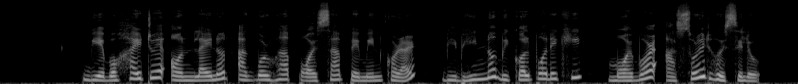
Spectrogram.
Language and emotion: Assamese, surprised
